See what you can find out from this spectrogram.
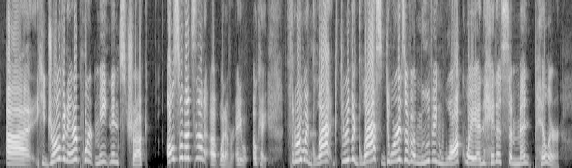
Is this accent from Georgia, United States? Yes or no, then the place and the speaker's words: no; Deer Park, New York, United States; also born or lived in Queens, New York City; now in Edmonton, Canada; I would consider Deer Park my hometown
